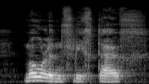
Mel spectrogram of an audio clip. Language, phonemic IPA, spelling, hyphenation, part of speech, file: Dutch, /ˈmoː.lə(n)ˌvlix.tœy̯x/, molenvliegtuig, mo‧len‧vlieg‧tuig, noun, Nl-molenvliegtuig.ogg
- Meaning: autogiro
